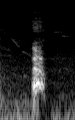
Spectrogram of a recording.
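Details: A Weimaraner puppy under five months old, always on alert for intruders, gives a single sharp, high bark at a suspected intruder.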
